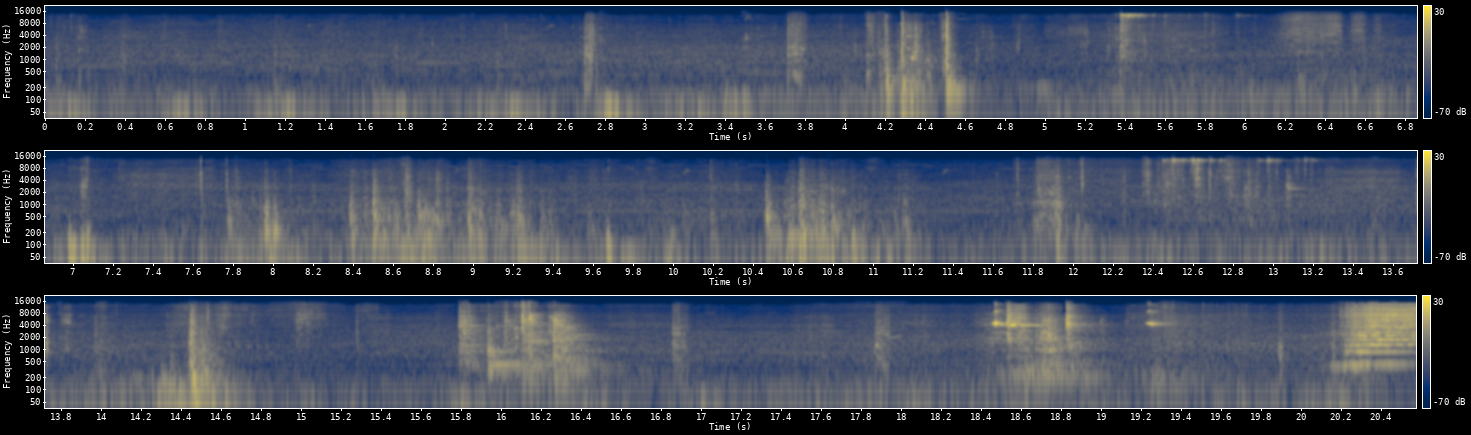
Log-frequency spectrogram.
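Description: Irregular knocks and metallic clanks as a utility trailer's steel mesh ramp gate is handled, with a few short squeaks near the end.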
